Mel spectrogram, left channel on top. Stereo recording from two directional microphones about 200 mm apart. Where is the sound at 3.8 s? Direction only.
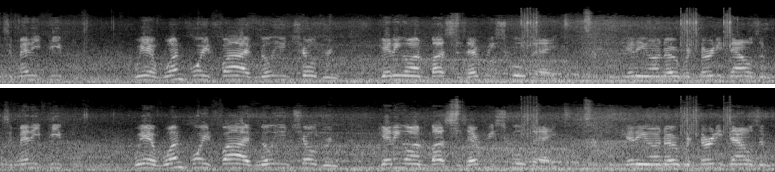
50° right (ahead or behind).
